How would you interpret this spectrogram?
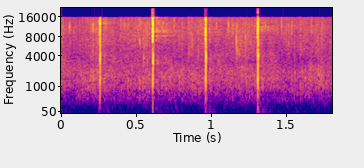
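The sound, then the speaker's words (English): Four sharp, evenly spaced handclaps from a church audience ring out over a faint hiss, a sparse, slow start to applause for God rather than a full crowd ovation. No one speaks. “God deserves a round of applause.”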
